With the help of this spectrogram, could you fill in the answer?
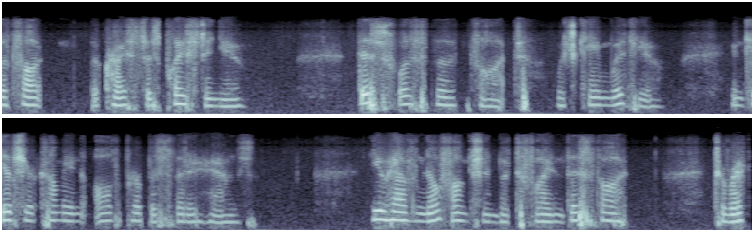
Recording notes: ACIM Daily Conference Call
